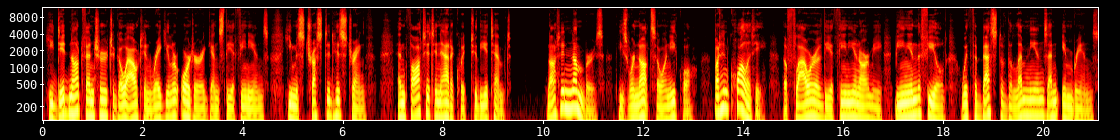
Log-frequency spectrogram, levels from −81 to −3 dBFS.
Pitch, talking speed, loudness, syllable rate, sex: 110 Hz, 145 wpm, -19 LUFS, 4.5 syllables/s, male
